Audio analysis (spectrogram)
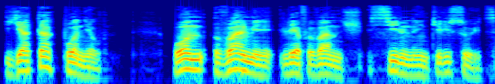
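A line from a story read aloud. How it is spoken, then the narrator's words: Plain. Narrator (Russian): ответил Мишка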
